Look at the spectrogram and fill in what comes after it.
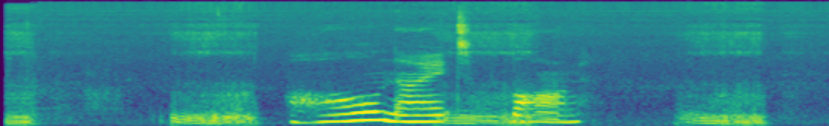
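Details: Snoring from a sleeping beagle lying on the owner's lap, filmed on an iPhone: loud snores, each breath a rough rising then falling drone, with quieter breaths between.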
